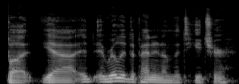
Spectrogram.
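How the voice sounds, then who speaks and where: A man streaming a game from his bedroom, chatting to his viewers in long, rambling asides in an upper bass voice, through a desk microphone with noise suppression. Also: fairly quick, no echo. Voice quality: upper bass to lower tenor range. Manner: rambling, talks to chat in long winding asides. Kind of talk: casual chat while streaming a game. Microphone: desk USB condenser mic with noise suppression.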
